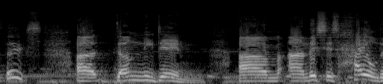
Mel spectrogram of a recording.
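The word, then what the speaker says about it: Dunedin: actually pronounced my producer she's going how' you pronounce this uh dunny din um and this is hailed as the Edinburgh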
